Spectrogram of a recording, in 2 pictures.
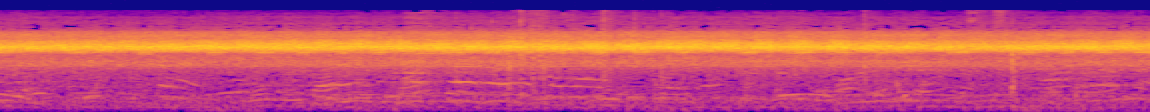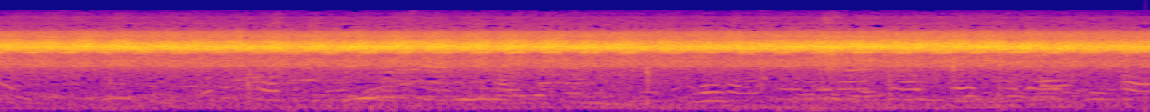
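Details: A cricket's continuous high, shrill trill runs without pause at constant loudness, while soft, indistinct human voices chatter faintly in the background.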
